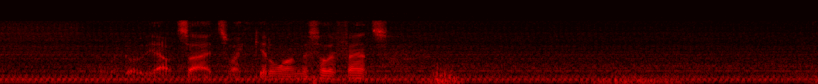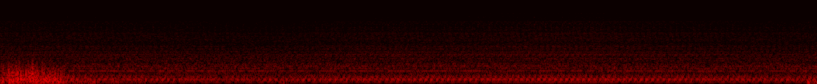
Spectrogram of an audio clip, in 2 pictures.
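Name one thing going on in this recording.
A mower whirs as it cuts grass.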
